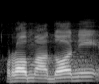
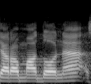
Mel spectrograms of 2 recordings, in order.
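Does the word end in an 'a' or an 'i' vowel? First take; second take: i; a. First: The final syllable ends with an i vowel. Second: The final syllable ends with an a vowel. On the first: The speaker calls it right. "nunnya dibaca kasroh" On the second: The speaker calls it wrong. "Kalau dibaca Ramadana sah-sah saja, hanya saja menurut aturan nahu salah"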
